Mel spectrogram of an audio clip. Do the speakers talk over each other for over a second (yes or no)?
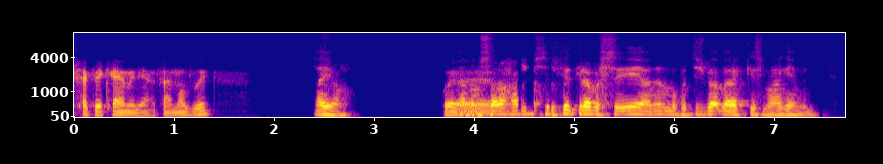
no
